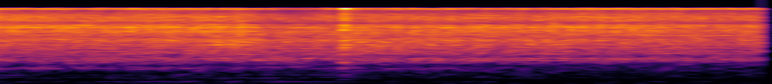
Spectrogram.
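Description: Onion sizzles steadily in hot oil while spices are tempered for a pulao, a loud, dense, continuous frying hiss with no break.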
